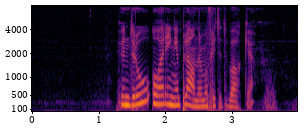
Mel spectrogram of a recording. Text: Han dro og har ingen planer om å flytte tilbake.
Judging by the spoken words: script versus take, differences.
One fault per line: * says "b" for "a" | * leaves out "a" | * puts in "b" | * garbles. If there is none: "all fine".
* says "Hun" for "Han"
